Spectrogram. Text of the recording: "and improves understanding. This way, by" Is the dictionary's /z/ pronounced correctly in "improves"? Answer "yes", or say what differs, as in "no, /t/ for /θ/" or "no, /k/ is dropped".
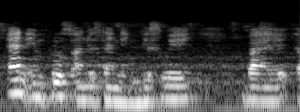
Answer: no, /z/ is dropped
